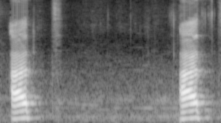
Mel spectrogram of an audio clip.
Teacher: Dia ada keluar angin, hembusan nafas sikit. Selepas kita tekan pada makhraj. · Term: ta mati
